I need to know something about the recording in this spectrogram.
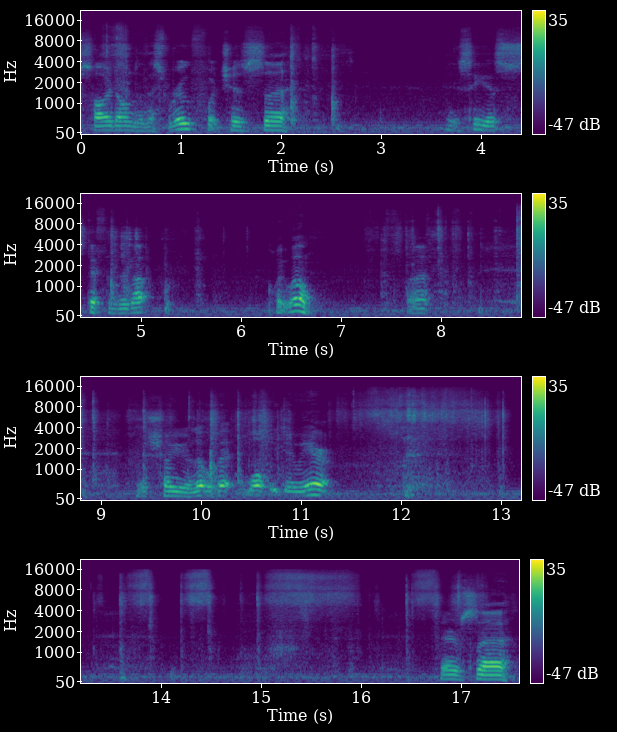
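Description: A strip of paper rustles as it is handled.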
